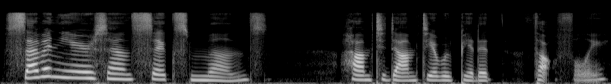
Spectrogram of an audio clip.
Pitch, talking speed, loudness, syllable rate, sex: 230 Hz, 90 wpm, -19 LUFS, 3.3 syllables/s, female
